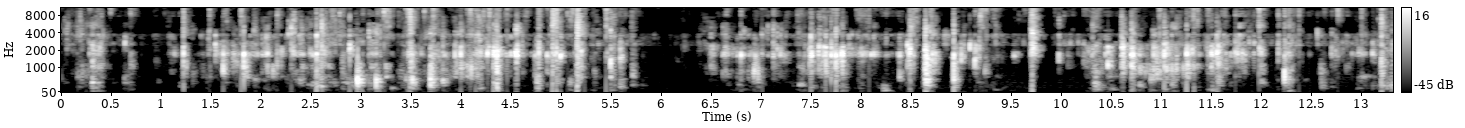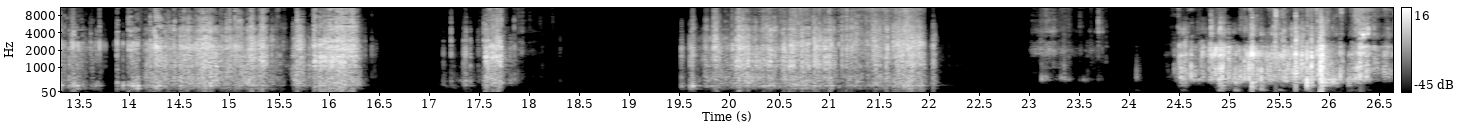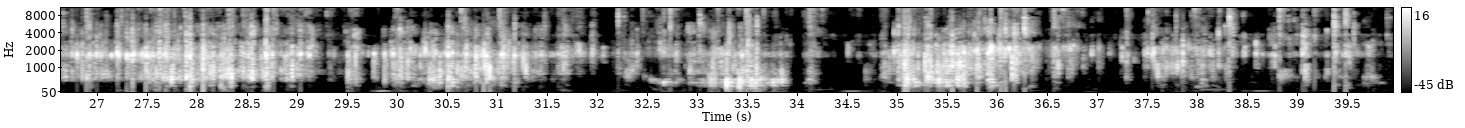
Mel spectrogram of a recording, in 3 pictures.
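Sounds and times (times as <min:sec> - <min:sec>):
wet slime squelches: 0:00.0 - 0:15.5, 0:24.4 - 0:39.9.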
